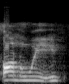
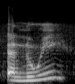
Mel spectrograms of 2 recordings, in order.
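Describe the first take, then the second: First: It is said with a 'w' sound. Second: It is read as spelled, without a 'w' sound. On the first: The speaker calls it right. "where's the W?" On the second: The speaker calls it wrong. "for a long time like I spelled ennui"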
